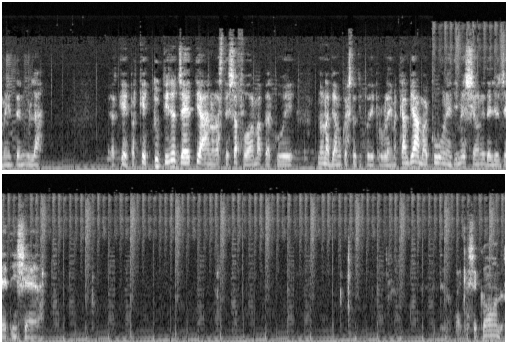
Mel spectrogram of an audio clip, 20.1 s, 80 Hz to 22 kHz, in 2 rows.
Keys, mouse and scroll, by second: 0.0 click, 1.3 click, 2.4 click, 5.2 click, 6.4 click, 7.2 click, 9.5 ctrl+click, 10.8 ctrl+click, 12.4 click, 13.6 ctrl+click, 15.0 click, 16.2 ctrl+click, 17.5 click, 18.8 ctrl+click, 19.6 click.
